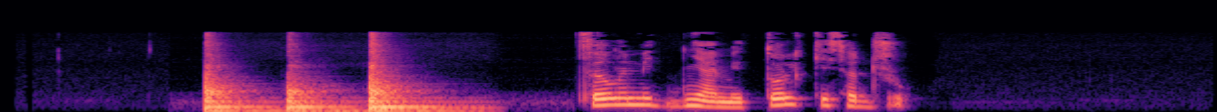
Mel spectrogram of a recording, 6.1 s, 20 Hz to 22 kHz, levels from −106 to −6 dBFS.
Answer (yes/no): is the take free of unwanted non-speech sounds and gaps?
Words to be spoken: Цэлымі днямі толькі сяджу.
no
